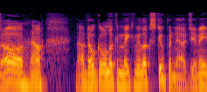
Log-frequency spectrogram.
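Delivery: high, timid, put-on cowardly sheriff voice. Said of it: "the cowardly sheriff role that [name] has".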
